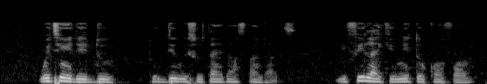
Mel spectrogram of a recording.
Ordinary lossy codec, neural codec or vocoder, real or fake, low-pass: none; none; real; 7.2 kHz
